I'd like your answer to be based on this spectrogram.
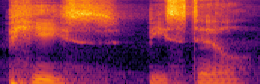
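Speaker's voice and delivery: low, hushed parody of a gentle Jesus; mock-serene Sunday-school Jesus; serene picture-book Jesus. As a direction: intone it low and calm, falling away.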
